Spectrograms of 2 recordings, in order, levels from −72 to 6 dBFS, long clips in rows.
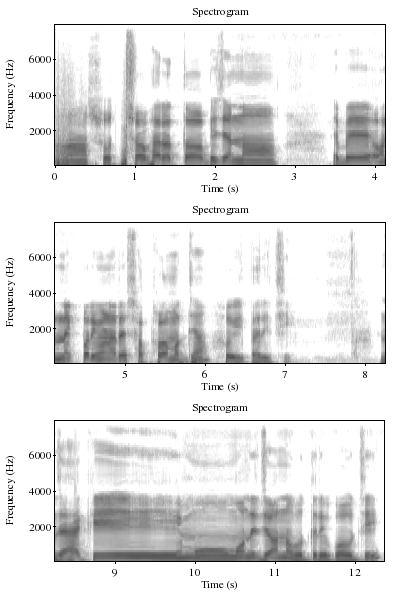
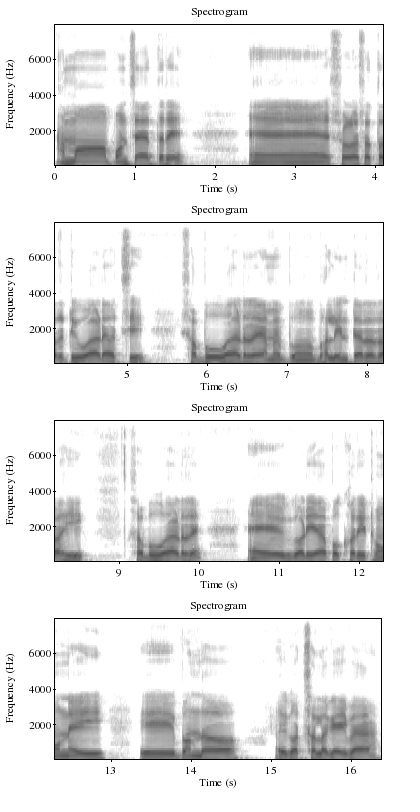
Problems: none marked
